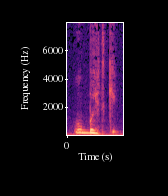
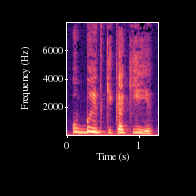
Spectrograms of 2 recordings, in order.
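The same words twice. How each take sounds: First: Soft, mournful moan on убытки. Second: Higher, slow wail on убытки какие; mournful wail. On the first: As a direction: sigh out убытки in grief. (горестный стон) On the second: (горестное причитание) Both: Acted. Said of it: "горестно застонала Мелисса".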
